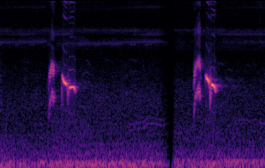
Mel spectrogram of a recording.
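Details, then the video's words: Sooty-headed bulbul from the forest, trained with a decoy bird to draw nearby birds down: two clear chirps, each a short sharp note falling into a slurred tail, about one and a half seconds apart. "Proses.. Melatih Kutilang Mudah Hutan.."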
